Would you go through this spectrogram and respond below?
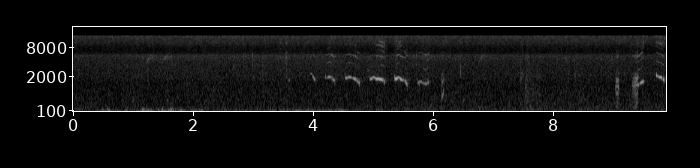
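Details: Cardigan Welsh Corgi mother and daughter resting in warm sunshine, the young one uneasy whenever her mother is not close by; soft, thin, downward-sliding whines come in a quick run mid-clip, with two more near the end over low rumbling background.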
